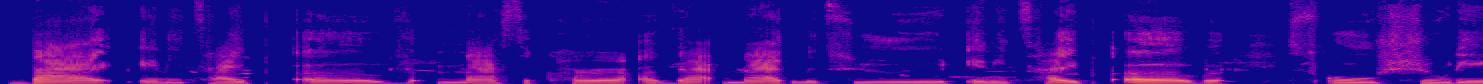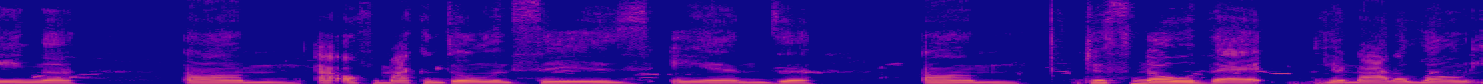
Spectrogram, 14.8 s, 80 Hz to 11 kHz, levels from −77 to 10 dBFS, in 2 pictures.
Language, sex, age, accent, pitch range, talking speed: English, female, 30-49, American, 145-170 Hz, 105 wpm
